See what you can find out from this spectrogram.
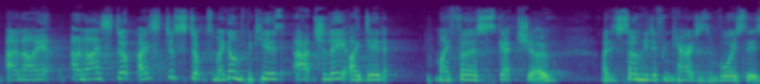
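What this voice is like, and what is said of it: Northern English accent. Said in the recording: “I'm quite happy with a Northern accent ... if you sound Northern.”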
